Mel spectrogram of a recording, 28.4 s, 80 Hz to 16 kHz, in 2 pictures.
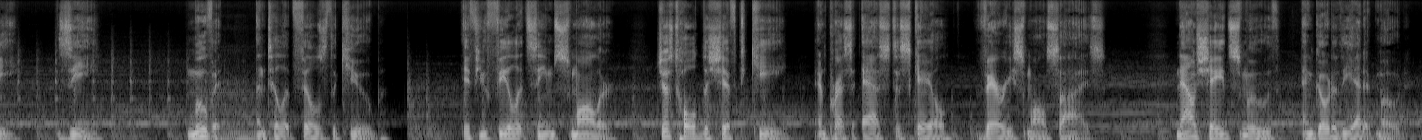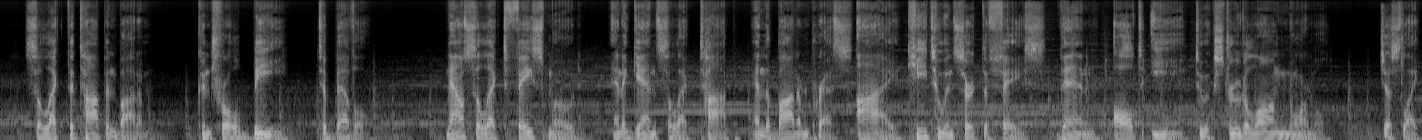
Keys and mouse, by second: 1.1 g, 2.1 s, 3.2 g, 5.7 click, 6.1 s, 7.1 g, 8.1 g, 9.5 click, 10.2 click, 10.2 right click, 13.8 click, 14.0 Tab, 15.5 alt+click, 15.6 ctrl+alt+z, 16.5 alt+shift+right click, 17.7 ctrl+b, 20.3 middle click, 20.7 click, 21.0 middle click, 21.4 shift+middle click, 22.0 i, 23.3 alt+e, 25.1 Tab, 26.4 click, 28.1 ctrl+s.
